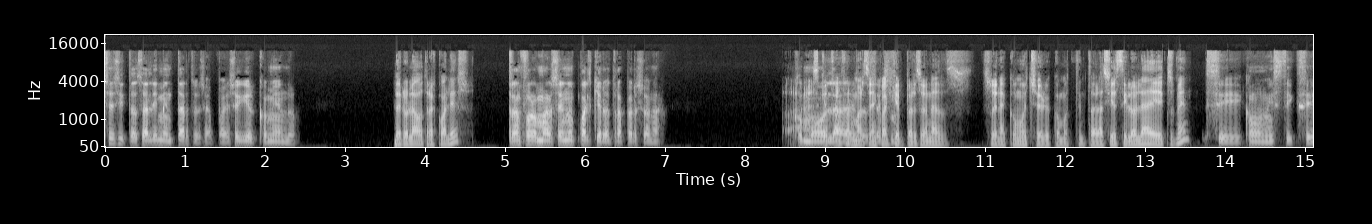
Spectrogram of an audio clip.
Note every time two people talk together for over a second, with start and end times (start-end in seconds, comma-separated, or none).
8.6-10.0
